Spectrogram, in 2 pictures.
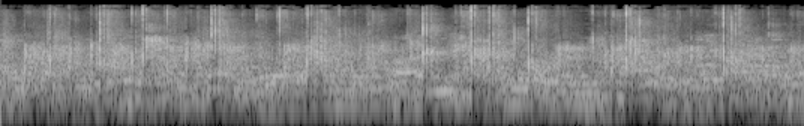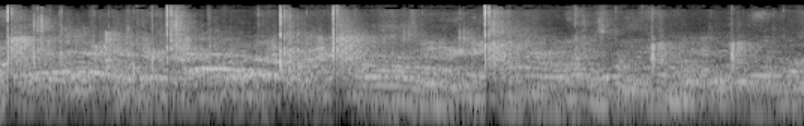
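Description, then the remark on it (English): An audience breaks into steady, sustained applause after the speaker offers a book as a gift, many hands clapping at an even loudness for about eight seconds, with a murmur of voices and a few cheers mixed underneath. “I don't get applause very often.”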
